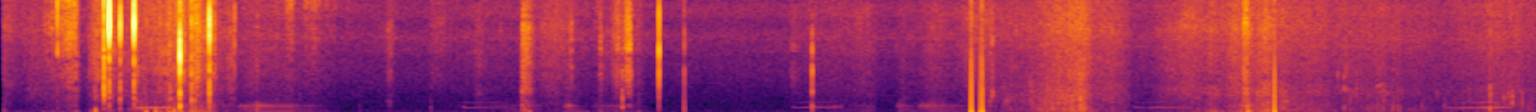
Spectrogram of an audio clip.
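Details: Miller, a pet cat in deep sleep indoors, snoring loudly with no underlying cause found by the vet; soft raspy snores with faint whistling tones recur every few seconds, amid scattered clicks and rustling.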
